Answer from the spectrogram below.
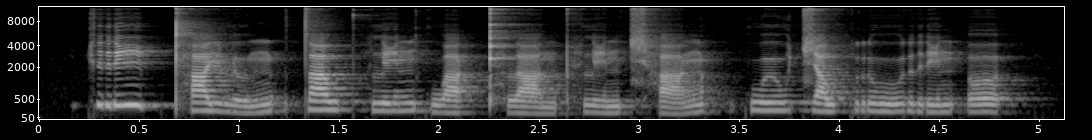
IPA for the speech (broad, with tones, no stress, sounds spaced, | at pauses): k r iː˥˩ p̚ tʰ a˥˩ j l ɯ˩˦ ŋ | t a˥˩ w pʰ l i˦˥ n k w a˨˩ k̚ pʰ l a˨˩ n pʰ l i˩˦ n t͡ɕʰ a˩˦ ŋ | k w ɯː˦˥ w t͡ɕ a˧ w p r uː˩˦ r i˦˥ n ʔ ɤː˥˩ t̚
